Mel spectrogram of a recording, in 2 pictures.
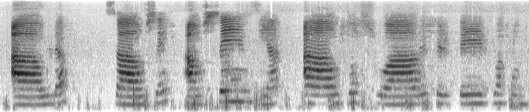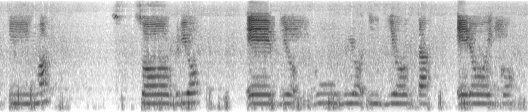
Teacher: Todas estas son exactamente la unión de una vocal abierta, como la A y la O, con una vocal cerrada que es la U y la I, que forman diptongo porque las cerradas, la I y la U, no están acentuadas ortográficamente.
